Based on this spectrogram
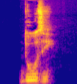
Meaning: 1. to dose (administer a dose) 2. to dish out
- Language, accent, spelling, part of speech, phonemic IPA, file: French, France, doser, verb, /do.ze/, LL-Q150 (fra)-doser.wav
